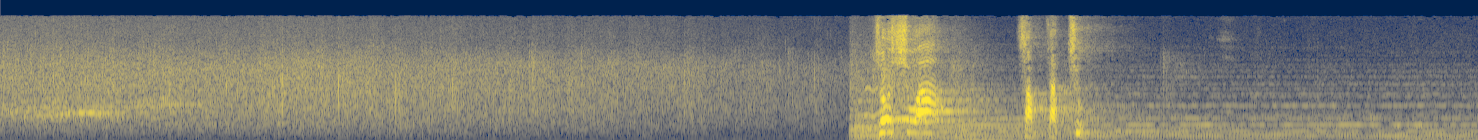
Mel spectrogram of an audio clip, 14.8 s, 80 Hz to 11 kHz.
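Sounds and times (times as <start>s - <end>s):
church congregation clapping hands: 0.0s - 12.4s
speech: 8.8s - 9.6s, 10.2s - 11.0s.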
